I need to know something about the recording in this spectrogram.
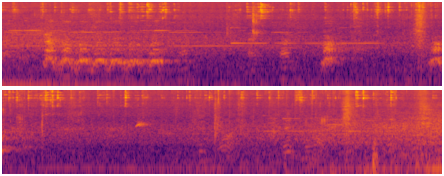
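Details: Pet dog Max barks at a toy squirrel held up behind the fence: a few short, sharp barks spaced a second or more apart, mixed with a man's voice praising him as a good boy.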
